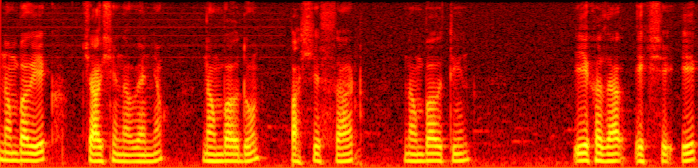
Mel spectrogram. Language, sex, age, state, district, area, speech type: Marathi, male, 18-30, Maharashtra, Washim, urban, spontaneous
